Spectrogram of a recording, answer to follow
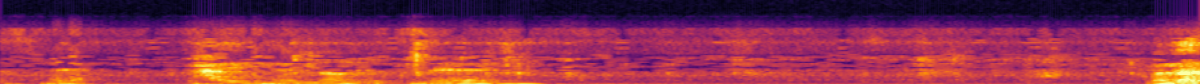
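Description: A man's voice through a microphone making a few short, wordless sounds whose pitch glides up and down for about a second. Only a low steady hum follows.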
